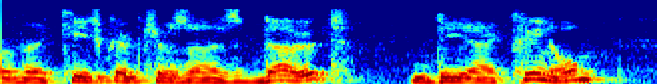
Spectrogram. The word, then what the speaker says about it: diakrino: And the Greek word is diakrino. I'll spell that if you're taking notes. It's spelt D for donkey, I-A-K-R-I-N-O, diakrino.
